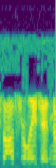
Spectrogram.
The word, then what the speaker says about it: Australasia: the Australasia. Did I say that right? – Yes, it's Australasia.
